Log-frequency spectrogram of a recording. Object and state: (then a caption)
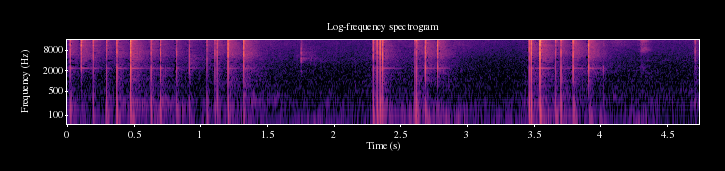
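Glass ball lamp tapped with nails. Long white nails tap a hand-sized hollow clear glass sphere lamp with fairy lights inside, about 22 times. The sharp, bright clicks come in quick flurries separated by short pauses. Each tap dies away almost at once, leaving a faint glassy ring.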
